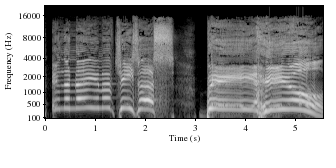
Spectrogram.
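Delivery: top-of-the-lungs preacher shout, very slow and high. Retelling how Kev shouted in front of a queue, Kev's TV-evangelist shout. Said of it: "he shouts at the top of his voice in Kev's best kind of like TV evangelist way".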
